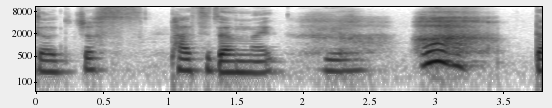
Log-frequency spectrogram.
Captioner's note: sighing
